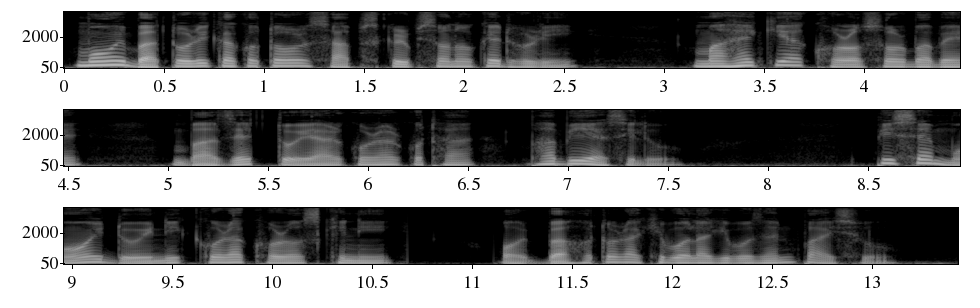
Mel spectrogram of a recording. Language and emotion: Assamese, sad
